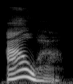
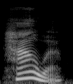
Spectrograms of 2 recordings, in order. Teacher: We see an H, but we hear a vowel sound at the beginning, hour, and not hour.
